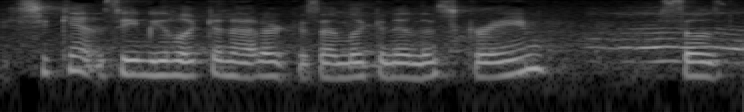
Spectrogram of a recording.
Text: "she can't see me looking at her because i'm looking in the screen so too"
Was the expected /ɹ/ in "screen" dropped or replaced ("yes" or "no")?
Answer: no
